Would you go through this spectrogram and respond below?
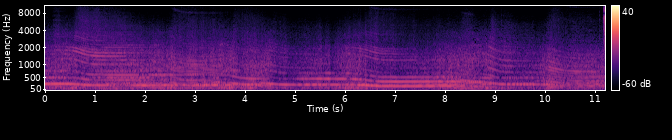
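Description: Gr.4 race cars from Mercedes, BMW and Nissan racing at Watkins Glen in Gran Turismo 7, engines screaming steadily with repeated gear-change pitch drops and rising revs, loud and sustained with several cars overlapping.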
